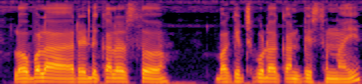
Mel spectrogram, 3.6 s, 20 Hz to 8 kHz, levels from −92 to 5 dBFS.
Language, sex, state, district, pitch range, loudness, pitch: Telugu, male, Telangana, Mahabubabad, 110-125 Hz, -16 LUFS, 115 Hz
